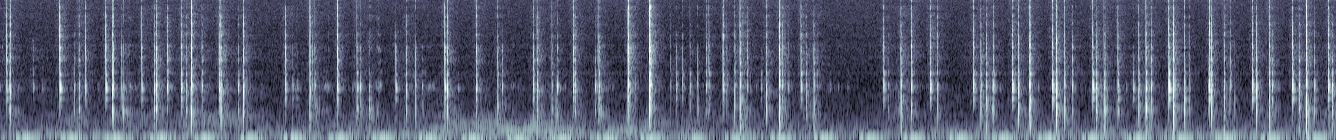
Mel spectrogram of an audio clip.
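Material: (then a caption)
Metal. A metal candle tin is lightly tapped with the fingertips in a steady flurry of quick, sharp taps. Each tap is a short, bright click with almost no ring, over a faint low background hum that swells briefly in the middle.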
